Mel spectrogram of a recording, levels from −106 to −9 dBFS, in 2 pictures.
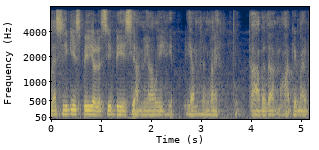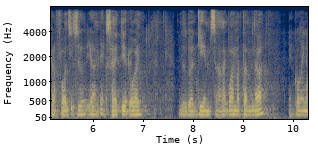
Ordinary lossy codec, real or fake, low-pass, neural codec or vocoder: none; fake; 7.2 kHz; codec, 24 kHz, 1.5 kbps, HILCodec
